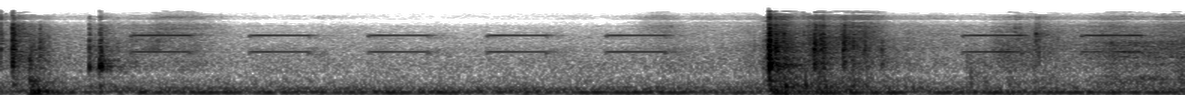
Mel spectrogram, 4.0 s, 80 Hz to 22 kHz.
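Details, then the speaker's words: Greenworks 80V 20-inch brushless cordless snow blower restarted after about 17–18 minutes of snow blowing: high, thin beeps repeating two or three a second in short runs, with the battery-cold icon lit; one battery was found completely dead. "I came back to to turn the snow blower back on and I get this beeping noise."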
